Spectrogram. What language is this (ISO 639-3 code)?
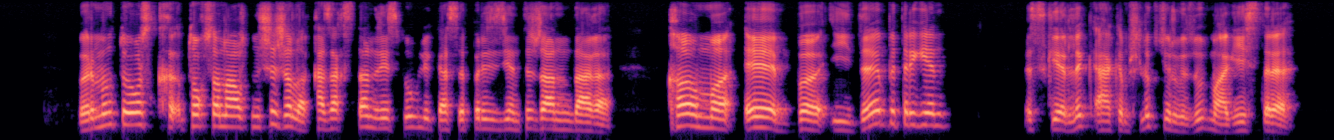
kaz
